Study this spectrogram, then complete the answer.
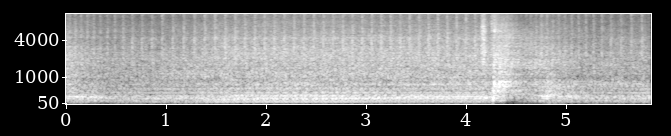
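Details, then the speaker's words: Dodge Scat Pack V8 idling with a loud, sharp, steady tapping knock about four a second; collapsed lifter on cylinder 4, which also had a misfire. "That lifter dropped down, causing all that knock he hears. When the car's on, you hear that knock?"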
